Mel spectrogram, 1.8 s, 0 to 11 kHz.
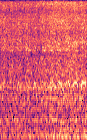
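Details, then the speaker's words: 1998 Dodge Durango single-cam V8 idling after timing chain replacement for a P0300 multi-cylinder misfire; freshly started, coolant cap off. The idle is even and low-pitched with a steady pulse and no stumble or chain rattle. "good so she is right on time I'm going to call that a good fix"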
